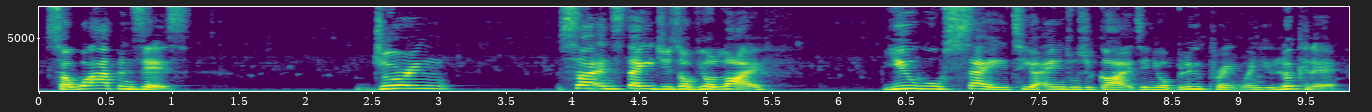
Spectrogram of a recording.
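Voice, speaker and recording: A woman's voice: a little high, a little slow, pauses often, rough recording. A middle-aged woman chatting casually on a live stream, answering viewers' questions as a tarot reader in a blunt, sweary, rambling way.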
